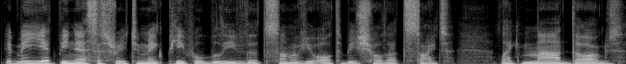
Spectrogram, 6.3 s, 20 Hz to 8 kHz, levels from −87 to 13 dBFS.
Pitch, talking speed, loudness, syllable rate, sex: 135 Hz, 210 wpm, -17 LUFS, 4.9 syllables/s, male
